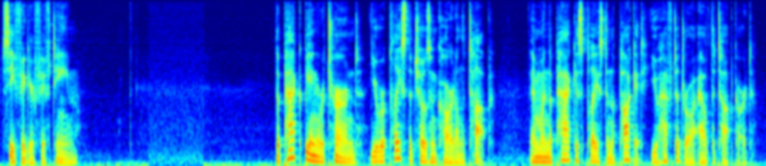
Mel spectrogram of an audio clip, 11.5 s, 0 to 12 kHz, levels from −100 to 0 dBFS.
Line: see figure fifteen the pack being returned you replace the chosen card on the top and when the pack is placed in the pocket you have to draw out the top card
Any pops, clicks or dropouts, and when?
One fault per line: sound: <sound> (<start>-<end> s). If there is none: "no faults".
no faults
